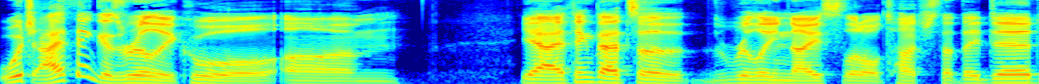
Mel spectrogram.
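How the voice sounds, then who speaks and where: A man talks at a moderate pace and a medium pitch, with ordinary pitch variation. It is an ordinary speaking voice in a very clean recording with a silent background. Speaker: podcast host. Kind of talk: casual banter about a game.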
